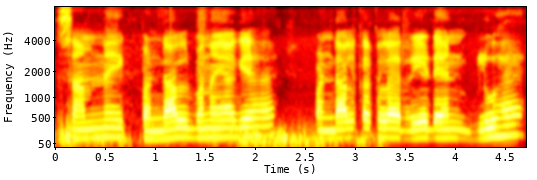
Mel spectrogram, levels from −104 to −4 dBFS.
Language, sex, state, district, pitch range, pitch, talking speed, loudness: Hindi, male, Jharkhand, Ranchi, 135-150 Hz, 145 Hz, 165 wpm, -16 LUFS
